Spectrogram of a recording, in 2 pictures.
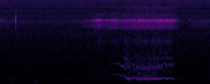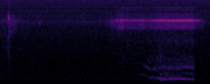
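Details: Snoring, keeping his father awake: two slow, rasping breaths about five seconds apart, each ending in drawn-out buzzing tone, quiet room.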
